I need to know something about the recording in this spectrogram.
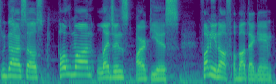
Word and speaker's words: Arceus: went out and said it's pronounced Arceus, so it's like, I'm going by the character. Yeah, I'm going by the official pronunciation.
